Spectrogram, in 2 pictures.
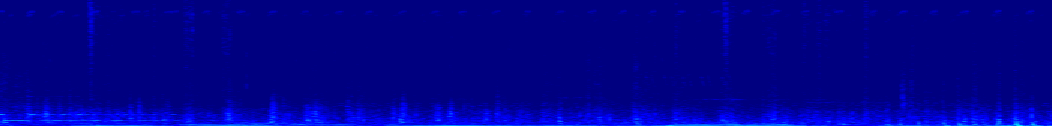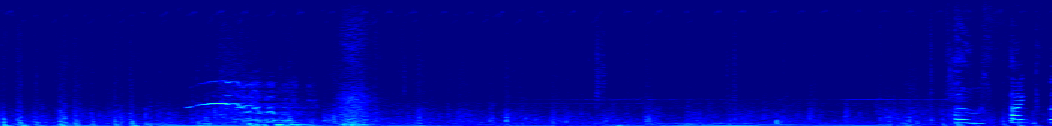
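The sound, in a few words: horse hooves and neigh in the video game Assassin's Creed Valhalla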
